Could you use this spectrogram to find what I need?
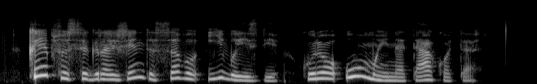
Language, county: Lithuanian, Utena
